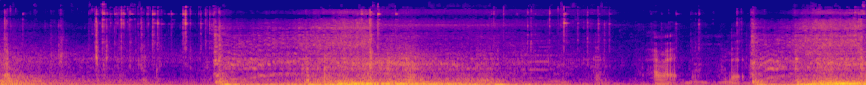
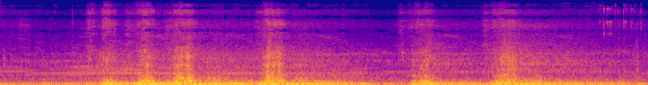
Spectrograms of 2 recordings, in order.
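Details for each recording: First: LS-swapped G-body Monte Carlo, new battery, plugs, wires, cap, rotor and coil: it cranks and barely fires twice, each time dying within seconds; crank no start caused by a fuel pump relay fault. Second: LS-swapped G-body Monte Carlo after a fuel pump relay fault was diagnosed and bypassed with a fused jumper: it runs and answers several quick throttle blips cleanly with no misses; normal start and rev.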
